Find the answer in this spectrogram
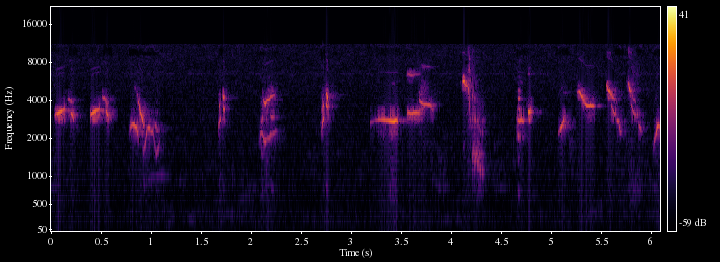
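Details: Oriental magpie-robin in ngobra song, delivering clipped whistled notes and buzzy trills in irregular bursts, some notes high and thin, others lower and rough, with short gaps between.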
